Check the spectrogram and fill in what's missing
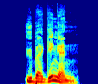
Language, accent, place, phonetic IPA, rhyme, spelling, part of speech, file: German, Germany, Berlin, [ˌyːbɐˈɡɪŋən], -ɪŋən, übergingen, verb, De-übergingen.ogg
- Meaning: first/third-person plural preterite of übergehen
